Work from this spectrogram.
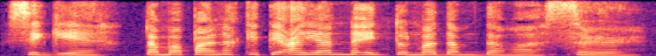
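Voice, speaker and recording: A woman's voice: high-pitched, normal speed, close to an everyday voice. An actress playing a polite, caring young woman working in a household in a radio drama.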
